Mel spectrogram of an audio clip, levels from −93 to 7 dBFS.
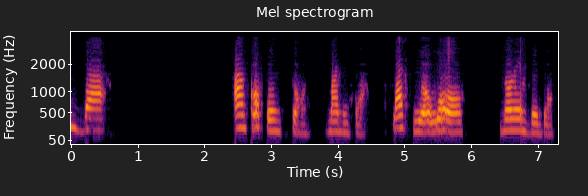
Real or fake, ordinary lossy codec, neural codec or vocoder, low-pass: fake; MP3, 24 kbps; codec, 16 kHz, 16 kbps, FunCodec, trained on LibriTTS, 50 frames a second; 3.6 kHz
